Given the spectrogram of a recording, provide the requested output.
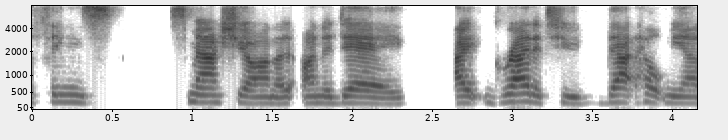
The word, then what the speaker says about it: Dey: So my name is Day, and it's spelled DEY. So Day, DEY.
